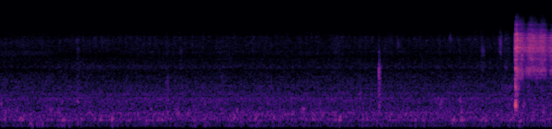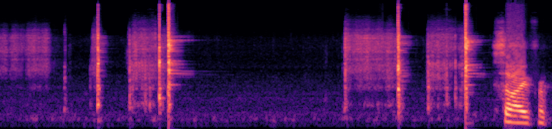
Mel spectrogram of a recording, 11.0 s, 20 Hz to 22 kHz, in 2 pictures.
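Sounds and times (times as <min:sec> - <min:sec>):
plastic lever scraping slide: 0:05.2 - 0:07.3, 0:09.0 - 0:10.3
sharp clicks of viewer reel: 0:05.2 - 0:07.4, 0:09.0 - 0:10.3.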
